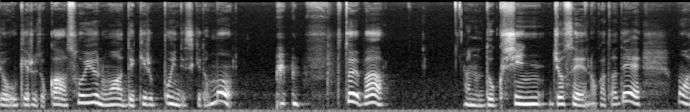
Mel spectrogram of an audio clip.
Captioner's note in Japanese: 咳払い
